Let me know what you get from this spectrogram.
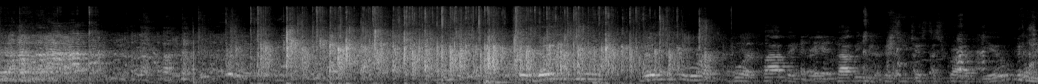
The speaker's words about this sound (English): Are you clapping because you just described you? They're always clapping and laughing when I speak because it's the truth.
